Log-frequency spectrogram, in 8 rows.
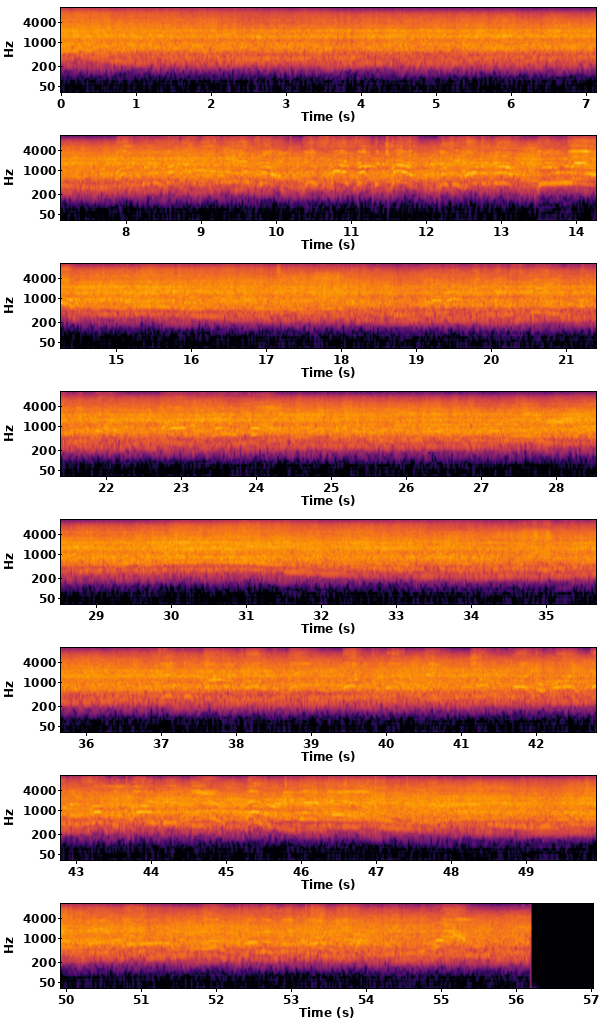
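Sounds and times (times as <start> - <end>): racing car engines passing: 0.0 - 56.2.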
